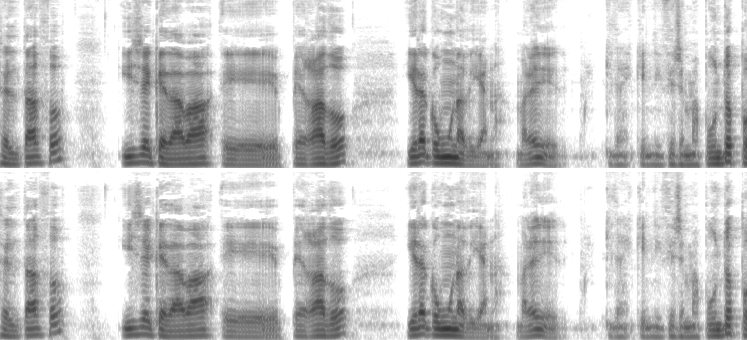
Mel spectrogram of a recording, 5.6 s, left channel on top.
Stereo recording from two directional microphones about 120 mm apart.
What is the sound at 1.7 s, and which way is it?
Speech, 20° left (ahead or behind).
